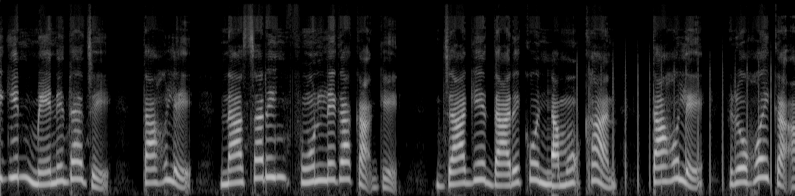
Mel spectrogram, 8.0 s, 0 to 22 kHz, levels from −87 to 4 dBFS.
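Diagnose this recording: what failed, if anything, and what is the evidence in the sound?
Network stage: lost packet rebuilt from error correction at 1.65–1.79 s and 5.51 s. There is no gap, but 80 ms and 20 ms of rougher, noisier sound, consistent with four lost packets and then one.

Network stage: short concealed packet loss at 5.47–5.53 s. About 40 ms is missing and smoothed over by extending the preceding sound, heard as a brief smear rather than rough texture.

Analogue wiring or interface: train of clicks from 5.77 s to the end. These are regular ticks at 8.2 per second, about 5 dB above the sound, continuing through pauses, likely from electrical interference.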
